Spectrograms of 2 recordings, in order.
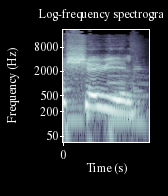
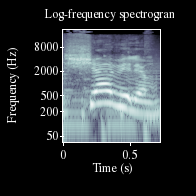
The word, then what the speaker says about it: щавель: Итак, на повестке дня щавель. Как бы нам не хотелось поставить под удар букву А и назвать щавель щавелем, очень не рекомендую этого делать, потому что это ошибка.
